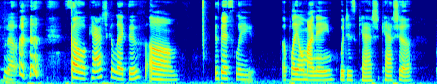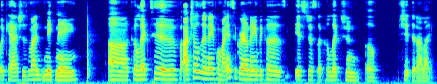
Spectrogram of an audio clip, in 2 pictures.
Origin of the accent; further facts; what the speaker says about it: Warrenton, North Carolina, United States; Because I'm from the country. I'm from Warrenton, North Carolina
